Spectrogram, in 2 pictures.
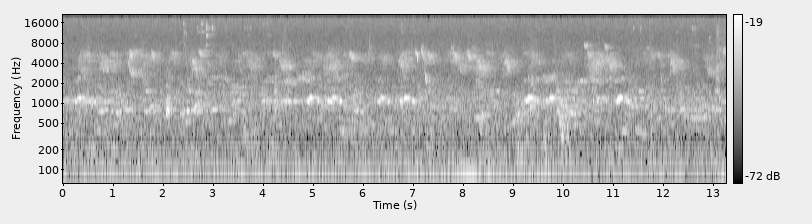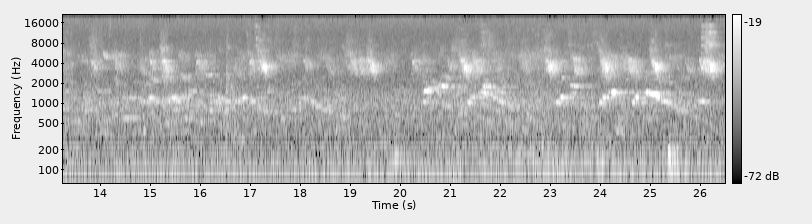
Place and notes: Berlin Bürknerstr., backyard window - flute excercises
someone excercises flute. warm spring evening.
Berlin, Germany, 7 June 2010, 19:30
